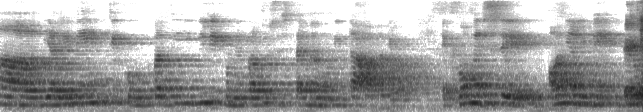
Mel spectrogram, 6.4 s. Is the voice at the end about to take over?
Yes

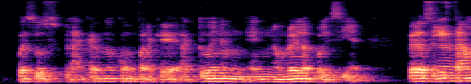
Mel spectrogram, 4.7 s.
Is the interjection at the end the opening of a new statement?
No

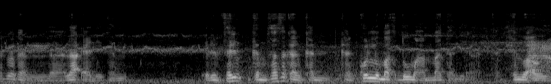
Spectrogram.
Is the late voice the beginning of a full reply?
Yes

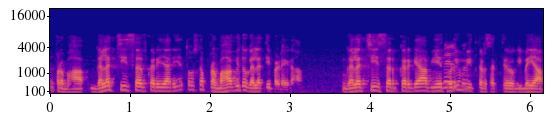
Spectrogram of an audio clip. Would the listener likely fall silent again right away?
Yes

